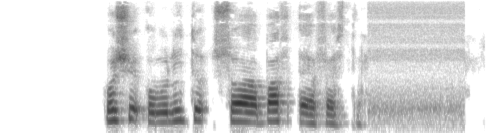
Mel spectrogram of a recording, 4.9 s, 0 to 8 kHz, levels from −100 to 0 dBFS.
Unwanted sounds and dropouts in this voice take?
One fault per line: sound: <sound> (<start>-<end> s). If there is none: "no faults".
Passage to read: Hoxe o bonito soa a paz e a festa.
no faults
